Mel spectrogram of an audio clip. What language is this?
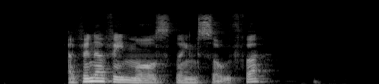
Cornish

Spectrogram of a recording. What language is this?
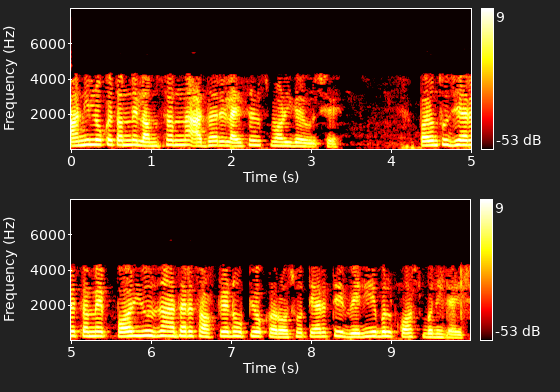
Gujarati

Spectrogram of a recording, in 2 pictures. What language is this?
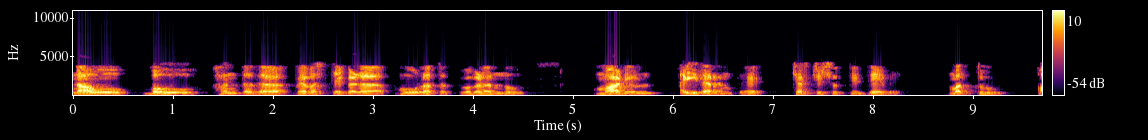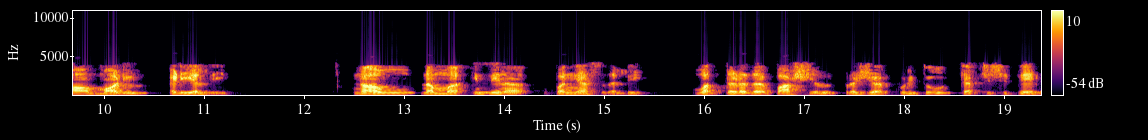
Kannada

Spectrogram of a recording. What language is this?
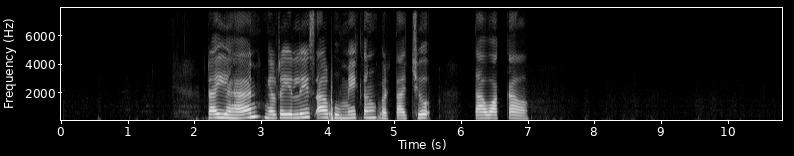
Javanese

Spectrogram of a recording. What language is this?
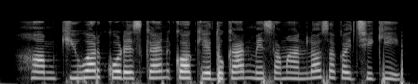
Maithili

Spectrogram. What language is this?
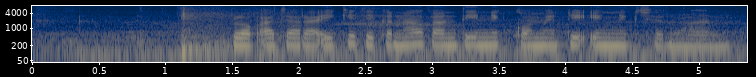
Javanese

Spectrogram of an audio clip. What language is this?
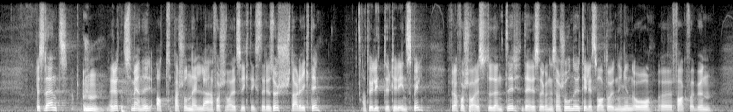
Norwegian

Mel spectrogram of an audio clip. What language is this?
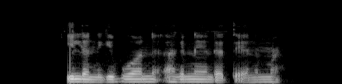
Kalenjin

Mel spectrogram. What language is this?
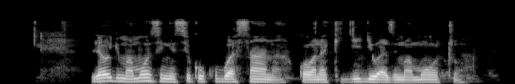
Swahili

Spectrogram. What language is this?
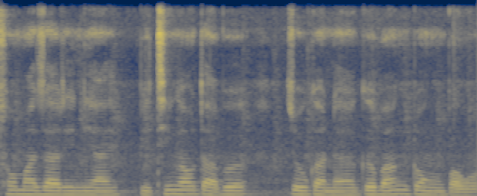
Bodo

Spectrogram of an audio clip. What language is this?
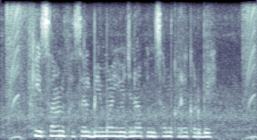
Magahi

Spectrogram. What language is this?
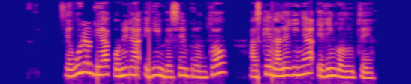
Basque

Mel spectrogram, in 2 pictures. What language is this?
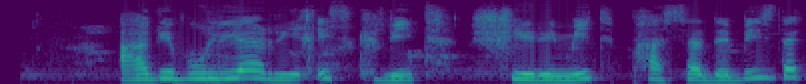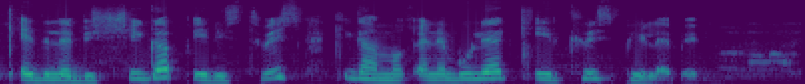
Georgian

